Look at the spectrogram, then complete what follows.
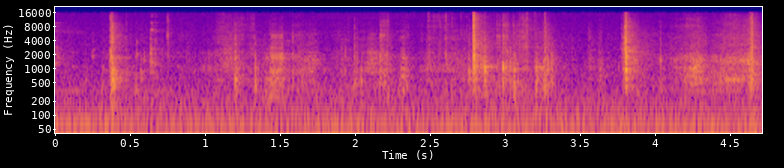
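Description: Clear plastic blister pack on a cardboard backing card being handled and pried open: light crinkling of the stiff plastic with scattered clicks, two sharper ones about three seconds in and a second later.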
